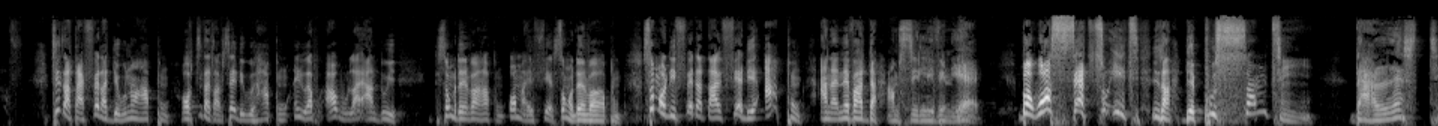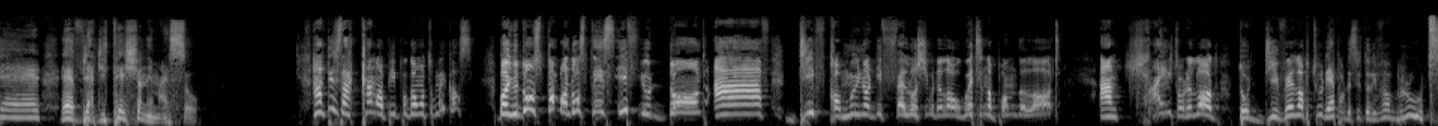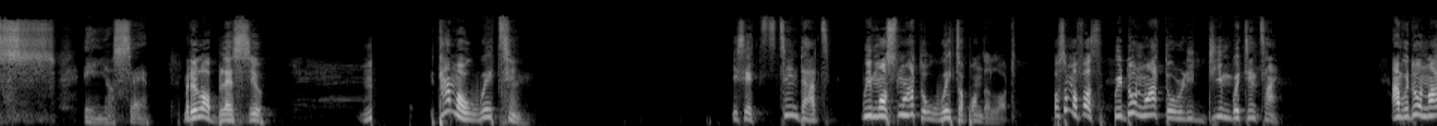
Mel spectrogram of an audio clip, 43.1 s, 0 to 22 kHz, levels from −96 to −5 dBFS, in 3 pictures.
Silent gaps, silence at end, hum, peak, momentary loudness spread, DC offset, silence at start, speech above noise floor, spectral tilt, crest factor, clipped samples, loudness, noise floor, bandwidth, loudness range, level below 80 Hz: 42.46-42.50 s; 0 s; none; -8 dBFS; 17 LU; under 0.1%; 0.5 s; over 53 dB; -2 dB/octave; 30 dB; under 0.1%; -36 LUFS; under -90 dBFS; 13.5 kHz; 14 LU; -72 dBFS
